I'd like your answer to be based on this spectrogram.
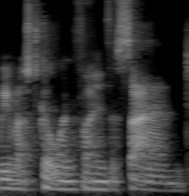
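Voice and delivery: put-on dramatic, grand delivery. Retelling a character's line about finding the sand: imitating a dramatic, grand delivery. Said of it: "he's doing his dramatic".

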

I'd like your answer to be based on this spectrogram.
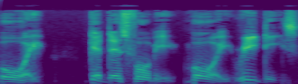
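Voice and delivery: slow, drawn-out, full-on gruff voice. Imitating Kratos giving orders to the boy: full-on gruff Kratos voice. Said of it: "gruff voice that only, like, Christopher Judge can muster".

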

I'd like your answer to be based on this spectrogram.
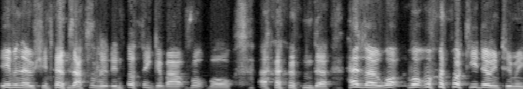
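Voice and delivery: laughing voice. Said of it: "I'm laughing 'cause my daughter's come in".

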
